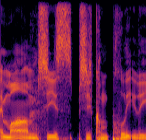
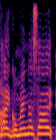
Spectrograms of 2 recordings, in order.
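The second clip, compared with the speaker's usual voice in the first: very high, loud falsetto apology; squeaky falsetto; 4 dB louder than usual. Pretend. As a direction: squeal it like a cartoon. Mock phone call, high squeak.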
